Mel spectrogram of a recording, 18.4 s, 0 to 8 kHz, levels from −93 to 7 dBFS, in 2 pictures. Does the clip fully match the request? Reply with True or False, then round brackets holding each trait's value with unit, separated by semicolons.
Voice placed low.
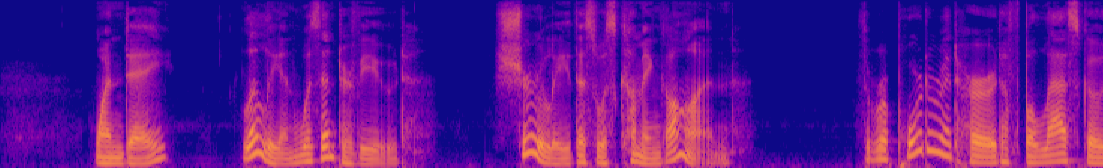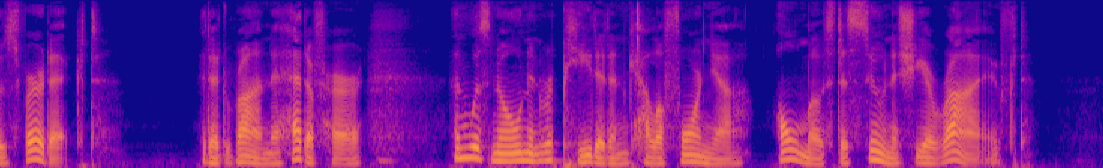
True (105 Hz)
